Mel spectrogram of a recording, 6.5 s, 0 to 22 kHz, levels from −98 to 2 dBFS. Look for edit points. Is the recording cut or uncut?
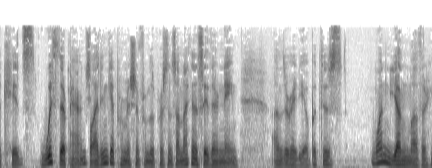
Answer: cut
